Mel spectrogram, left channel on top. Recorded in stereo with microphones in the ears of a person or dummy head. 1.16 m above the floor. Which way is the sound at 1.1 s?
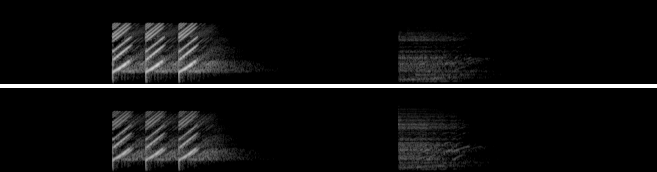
25° left (ahead or behind).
